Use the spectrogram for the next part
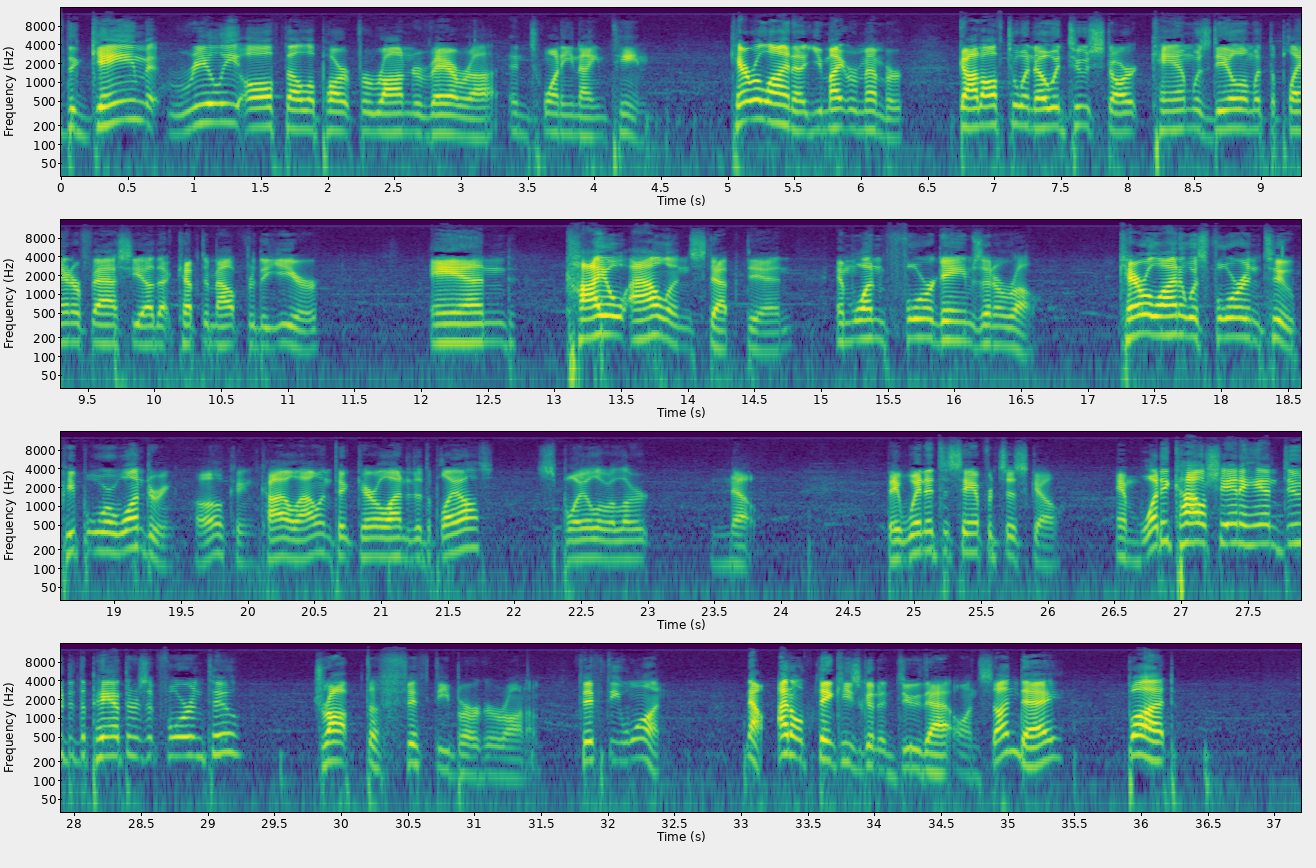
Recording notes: live from the Carolina Classic Fair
